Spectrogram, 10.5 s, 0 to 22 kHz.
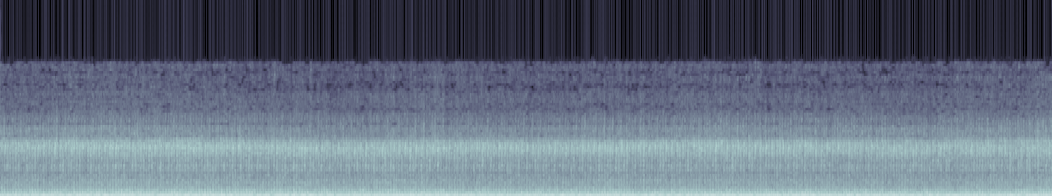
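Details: Volvo 7700A city bus (Budapest) diesel at idle: loud steady idle with a low droning hum and uneven knocking through it; abnormal idle noise, cause unknown.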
